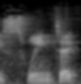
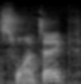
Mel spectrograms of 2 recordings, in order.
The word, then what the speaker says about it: Swantek: I have to wait every time I'm trying to say his name because I want to say Swaintek, but Swantek.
